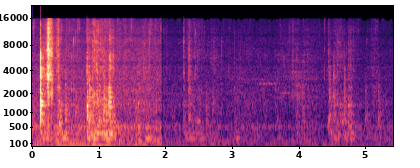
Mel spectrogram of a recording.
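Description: Metal spoon stirring and scraping wet chopped spinach against the inside of a clay pot: several rough scraping strokes over the first two seconds, then only a few faint scrapes.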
